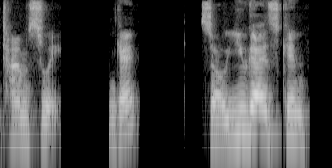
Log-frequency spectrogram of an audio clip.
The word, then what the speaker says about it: Tamsui: Well, yeah, so Bruce, Dansui is the pronunciation in Mandarin, but right now, they write on the MRT with a T. So the English pronunciation of that place, me and my friends will still call it Danshui, but on the MRT, it's using the T sound, which is, I think, Tamsui.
